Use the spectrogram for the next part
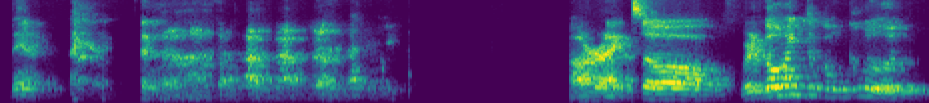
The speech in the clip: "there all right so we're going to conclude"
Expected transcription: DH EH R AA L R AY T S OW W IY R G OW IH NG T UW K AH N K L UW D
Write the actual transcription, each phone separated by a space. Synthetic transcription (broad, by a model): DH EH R AA L R AY T S OW W IY R G OW IH NG T UW K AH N K L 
